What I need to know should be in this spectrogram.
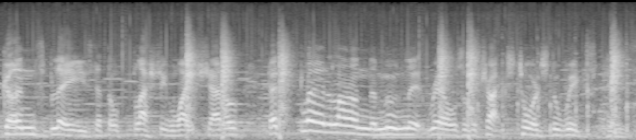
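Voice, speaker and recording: A man's voice: fairly high pitch, poor audio. A man narrating a 1930s-style radio drama in a dramatic, formal announcer's manner. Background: music.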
